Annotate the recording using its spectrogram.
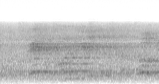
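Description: Voices shouting over the background din of a busy sports hall, with one long, drawn-out call beginning about half a second in.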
